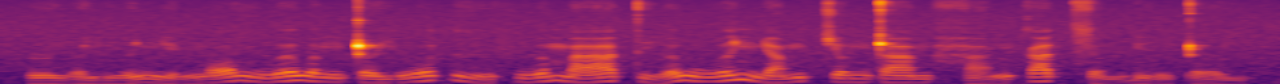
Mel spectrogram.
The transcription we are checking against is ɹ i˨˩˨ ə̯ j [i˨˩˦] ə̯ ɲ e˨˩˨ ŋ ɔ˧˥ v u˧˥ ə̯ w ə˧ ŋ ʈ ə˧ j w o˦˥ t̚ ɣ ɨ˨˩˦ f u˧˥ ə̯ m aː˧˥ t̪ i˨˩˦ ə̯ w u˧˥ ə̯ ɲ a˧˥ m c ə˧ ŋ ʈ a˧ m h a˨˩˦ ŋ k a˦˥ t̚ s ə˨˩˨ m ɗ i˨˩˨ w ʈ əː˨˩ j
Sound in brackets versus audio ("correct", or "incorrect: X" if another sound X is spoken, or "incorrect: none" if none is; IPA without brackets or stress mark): correct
